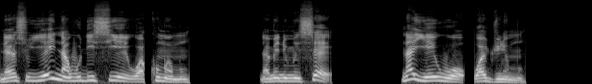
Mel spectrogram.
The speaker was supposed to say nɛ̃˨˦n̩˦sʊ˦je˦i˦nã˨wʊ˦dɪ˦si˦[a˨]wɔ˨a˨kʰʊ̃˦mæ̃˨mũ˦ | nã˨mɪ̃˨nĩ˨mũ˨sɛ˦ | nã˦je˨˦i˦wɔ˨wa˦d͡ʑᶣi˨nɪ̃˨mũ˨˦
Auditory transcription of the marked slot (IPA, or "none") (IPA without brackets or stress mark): e˨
